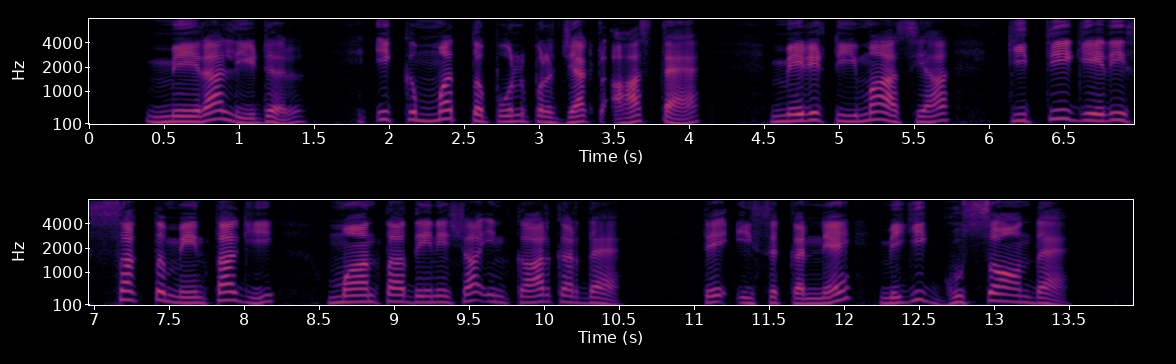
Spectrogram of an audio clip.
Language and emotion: Dogri, angry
